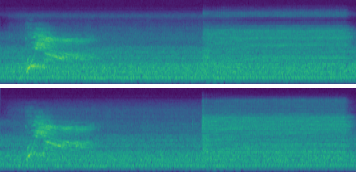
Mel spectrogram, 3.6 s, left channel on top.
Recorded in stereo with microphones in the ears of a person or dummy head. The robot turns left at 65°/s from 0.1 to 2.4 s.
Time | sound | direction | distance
0.2 | a shout | 20° left | 1.8 m
1.9 | a blender | 80° right | 5 m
